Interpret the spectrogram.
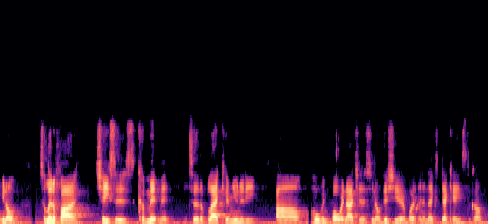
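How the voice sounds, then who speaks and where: A man, a podcast host moderating a panel, posing a question in a halting way while searching for words. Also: mid-range voice, a little hiss or hum. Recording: dull lo-fi call with faint ambience.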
